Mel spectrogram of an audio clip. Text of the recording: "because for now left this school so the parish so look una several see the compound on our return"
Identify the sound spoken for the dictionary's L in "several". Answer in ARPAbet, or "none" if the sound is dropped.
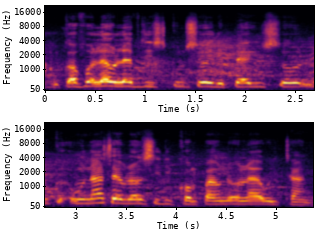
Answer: N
